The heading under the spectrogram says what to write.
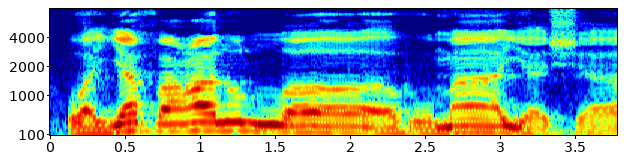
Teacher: সাথে 4 আলিফ টান দিয়ে হামজাকে সাকিন করতে হবে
